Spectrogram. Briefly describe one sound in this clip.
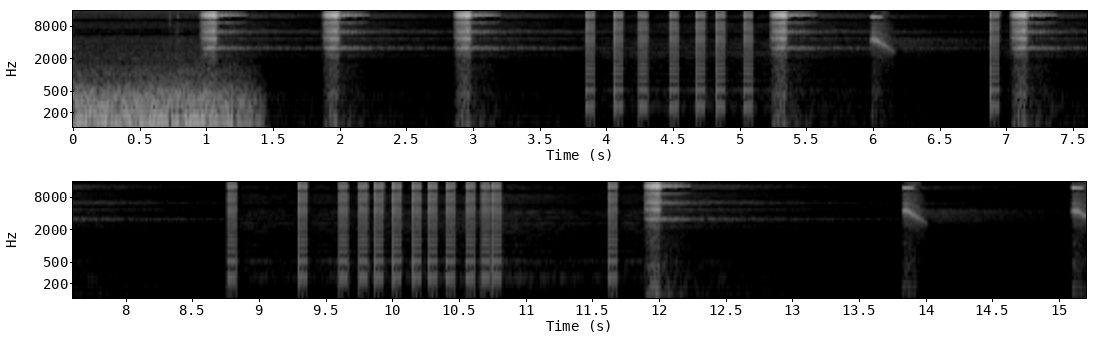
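Short electronic menu beeps and clicks sound in quick bursts as options are picked.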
